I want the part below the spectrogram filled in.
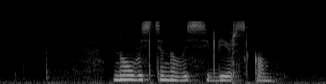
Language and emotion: Russian, neutral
